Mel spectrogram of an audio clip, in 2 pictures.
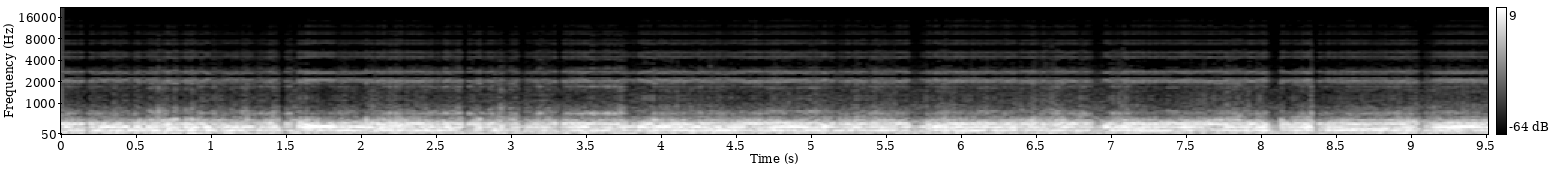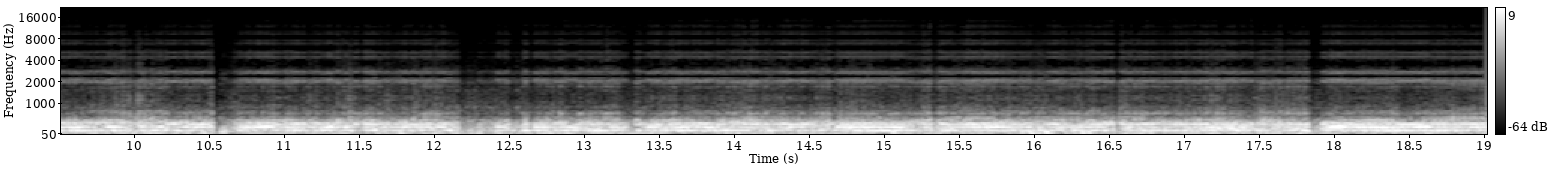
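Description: Laguna Revo 18|36 wood lathe running with a steady motor whine while a bowl gouge hollows a freshly cut pignut hickory bowl blank, the cutting noise dipping briefly between passes.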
